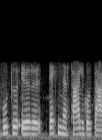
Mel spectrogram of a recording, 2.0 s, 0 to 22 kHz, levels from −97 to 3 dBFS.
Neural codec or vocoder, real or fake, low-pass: none; real; 3.6 kHz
